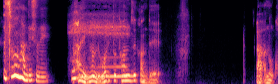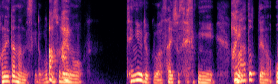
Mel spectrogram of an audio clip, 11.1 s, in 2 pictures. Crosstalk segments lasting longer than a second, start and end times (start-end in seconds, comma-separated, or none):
1.4-2.7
